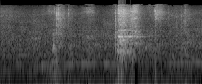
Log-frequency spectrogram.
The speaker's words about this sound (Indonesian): udah aduk ya aduk dulu ya udah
